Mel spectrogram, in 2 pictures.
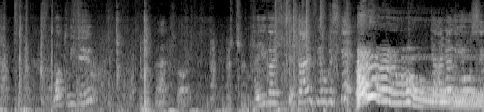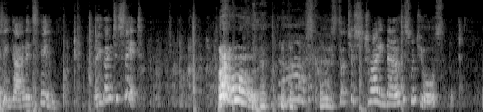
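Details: Impatient Siberian Huskies, waiting to go out and play, give two wavering howls about seven seconds apart, the first long and drawn out, the second shorter, amid a woman's chatter, whines and household knocks.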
